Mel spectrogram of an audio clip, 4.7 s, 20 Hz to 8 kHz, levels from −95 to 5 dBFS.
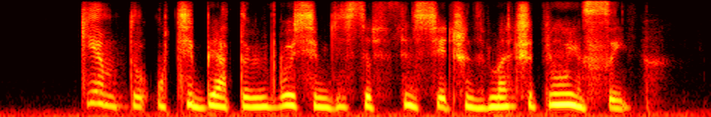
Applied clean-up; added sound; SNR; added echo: neural diffusion model UNIVERSE++.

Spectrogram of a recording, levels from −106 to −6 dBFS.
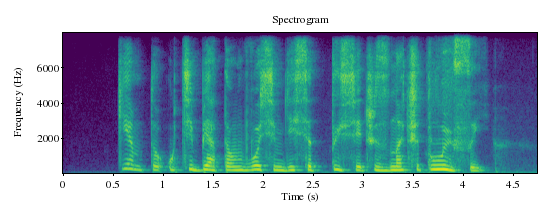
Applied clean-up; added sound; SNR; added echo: none; none; none; none.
